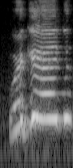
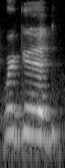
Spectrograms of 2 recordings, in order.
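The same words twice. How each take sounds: First: A high, loud reassurance to the pet; high pet talk. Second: Said in the usual way. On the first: Real, not acted. Reassuring her freed cat in high, louder baby talk.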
